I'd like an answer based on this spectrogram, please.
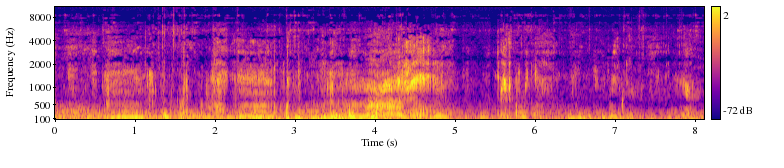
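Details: Two pet dogs, a Boston Terrier and a Keeshond, tugging on a broken rubber toy; deep rumbling growls rise and fall in bursts, swelling loudest around the middle, with rough throaty pulses and scuffles between.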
